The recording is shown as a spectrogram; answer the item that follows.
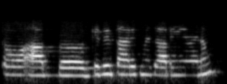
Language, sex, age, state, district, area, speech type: Hindi, female, 18-30, Madhya Pradesh, Narsinghpur, rural, conversation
